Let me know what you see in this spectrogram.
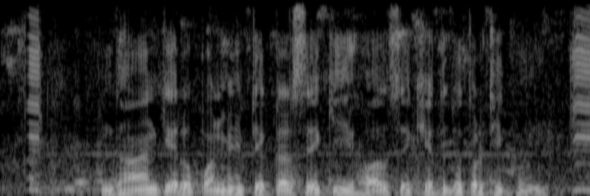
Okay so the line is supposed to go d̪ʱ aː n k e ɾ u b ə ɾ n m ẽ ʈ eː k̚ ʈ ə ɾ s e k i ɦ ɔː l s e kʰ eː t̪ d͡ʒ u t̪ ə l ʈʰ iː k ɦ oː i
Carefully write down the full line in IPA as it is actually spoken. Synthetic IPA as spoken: d̪ʱ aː n k e ɾ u p ə n m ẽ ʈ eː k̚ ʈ ə ɾ s e k i ɦ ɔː l s e kʰ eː t̪ d͡ʒ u t̪ ə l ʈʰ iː k ɦ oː i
